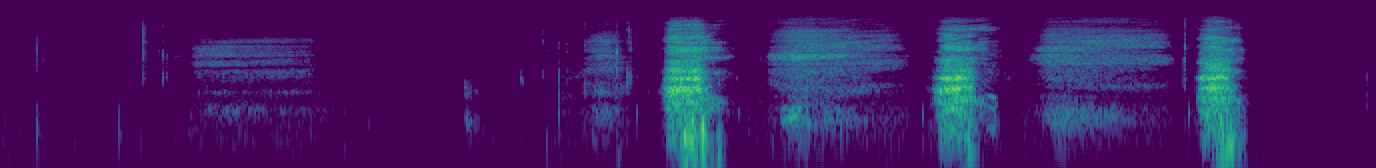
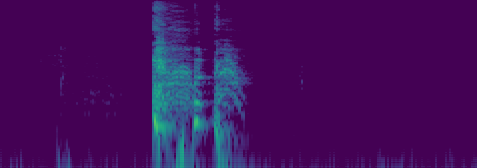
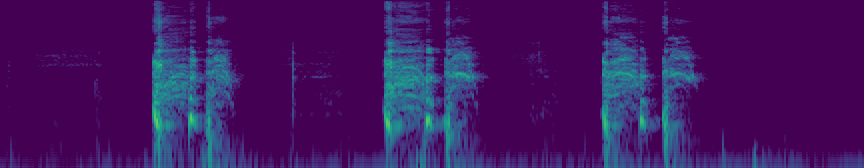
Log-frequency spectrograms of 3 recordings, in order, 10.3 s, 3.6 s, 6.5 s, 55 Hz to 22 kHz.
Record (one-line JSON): {"exhalation_length": "10.3 s", "exhalation_amplitude": 18823, "exhalation_signal_mean_std_ratio": 0.31, "cough_length": "3.6 s", "cough_amplitude": 7620, "cough_signal_mean_std_ratio": 0.29, "three_cough_length": "6.5 s", "three_cough_amplitude": 10940, "three_cough_signal_mean_std_ratio": 0.39, "survey_phase": "alpha (2021-03-01 to 2021-08-12)", "age": "45-64", "gender": "Male", "wearing_mask": "No", "symptom_cough_any": true, "symptom_shortness_of_breath": true, "symptom_fatigue": true, "symptom_headache": true, "symptom_change_to_sense_of_smell_or_taste": true, "symptom_loss_of_taste": true, "smoker_status": "Never smoked", "respiratory_condition_asthma": false, "respiratory_condition_other": false, "recruitment_source": "Test and Trace", "submission_delay": "1 day", "covid_test_result": "Positive", "covid_test_method": "RT-qPCR", "covid_ct_value": 18.2, "covid_ct_gene": "S gene", "covid_ct_mean": 18.4, "covid_viral_load": "890000 copies/ml", "covid_viral_load_category": "Low viral load (10K-1M copies/ml)"}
